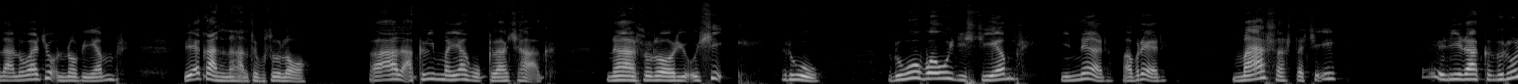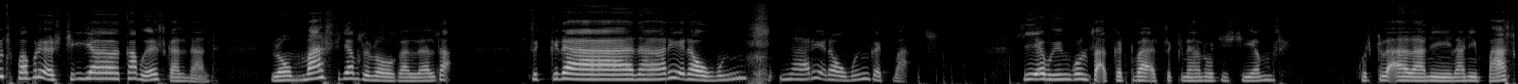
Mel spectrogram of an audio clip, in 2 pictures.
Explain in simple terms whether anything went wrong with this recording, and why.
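Nothing went wrong here: the speech comes across steady and natural the whole way, with nothing that sounds broken or out of place.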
